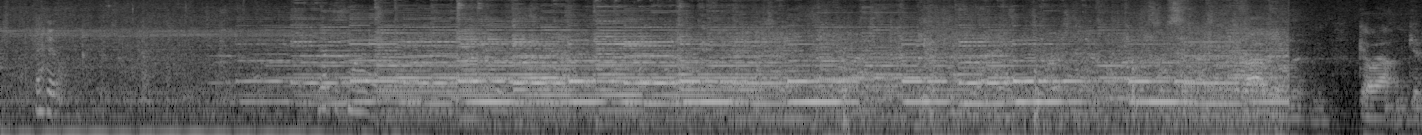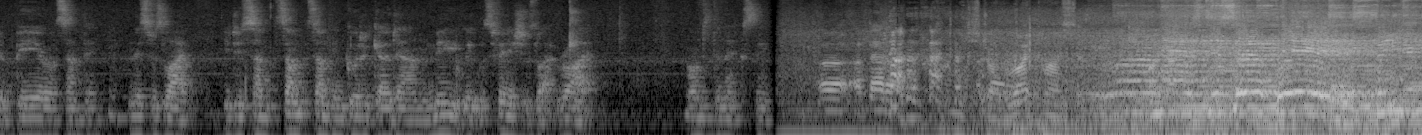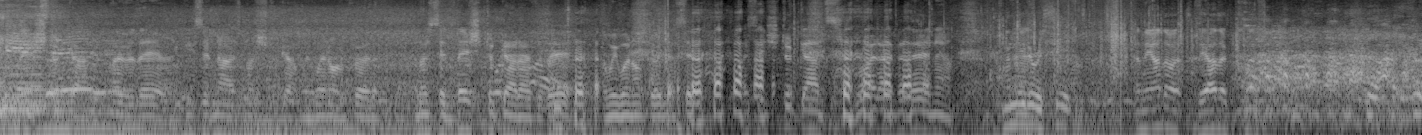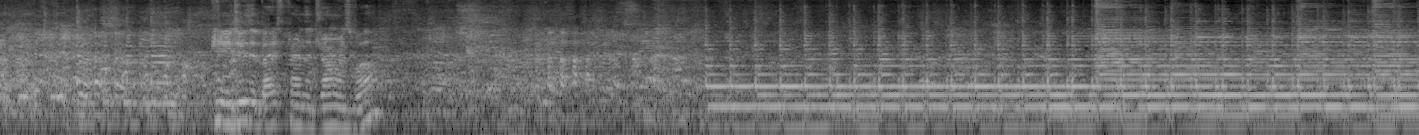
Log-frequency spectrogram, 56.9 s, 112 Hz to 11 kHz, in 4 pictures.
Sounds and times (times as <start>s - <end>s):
Music: 2.1s - 12.9s, 24.8s - 30.3s, 49.7s - 56.8s
Singing: 25.2s - 29.8s.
